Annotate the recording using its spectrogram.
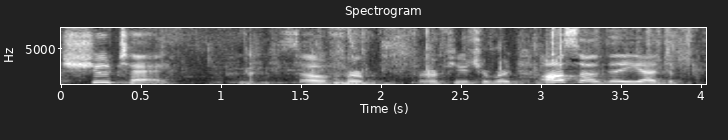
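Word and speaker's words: Schuette: five of your handout it looks like Shu it but Professor seagull tells me you pronounce that Sho so for for future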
